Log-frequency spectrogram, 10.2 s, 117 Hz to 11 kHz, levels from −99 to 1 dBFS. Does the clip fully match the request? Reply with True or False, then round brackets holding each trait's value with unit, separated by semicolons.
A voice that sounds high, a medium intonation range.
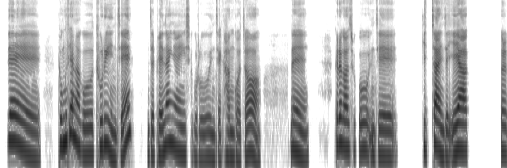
False (180 Hz; 4.3 semitones)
